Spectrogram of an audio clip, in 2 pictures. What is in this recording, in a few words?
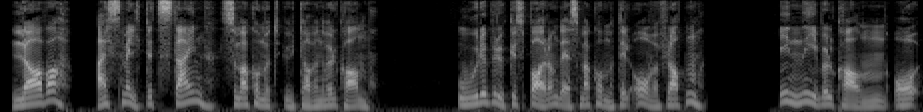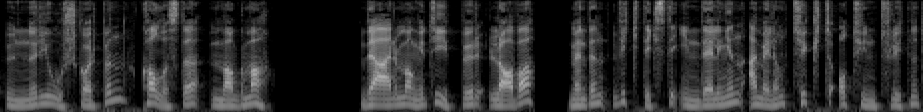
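Norwegian, male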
